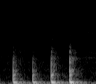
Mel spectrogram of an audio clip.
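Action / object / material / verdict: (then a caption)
knock / wooden surface / wood / none. A wooden surface is knocked four times in quick succession, each knock a dull, low thud with almost no ring and nothing bright above it.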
